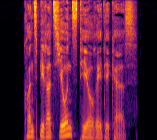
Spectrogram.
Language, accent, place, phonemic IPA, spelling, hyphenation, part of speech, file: German, Germany, Berlin, /kɔn.spi.ʁaˈt͡si̯oːns.te.oˌʁeː.ti.kɐs/, Konspirationstheoretikers, Kon‧spi‧ra‧ti‧ons‧the‧o‧re‧ti‧kers, noun, De-Konspirationstheoretikers.ogg
- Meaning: genitive singular of Konspirationstheoretiker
